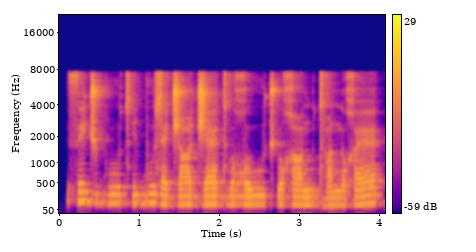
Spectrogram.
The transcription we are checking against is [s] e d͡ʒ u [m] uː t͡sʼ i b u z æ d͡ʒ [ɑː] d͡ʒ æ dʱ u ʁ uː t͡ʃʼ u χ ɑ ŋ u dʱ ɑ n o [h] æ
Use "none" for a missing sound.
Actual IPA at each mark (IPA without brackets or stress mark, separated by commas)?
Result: θ, bʱ, ɑː, χ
